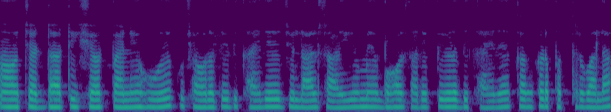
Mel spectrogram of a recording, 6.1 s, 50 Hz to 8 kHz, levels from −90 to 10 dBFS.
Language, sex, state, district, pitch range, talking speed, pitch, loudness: Hindi, female, Bihar, East Champaran, 185-195 Hz, 235 wpm, 190 Hz, -36 LUFS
